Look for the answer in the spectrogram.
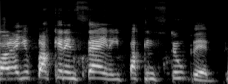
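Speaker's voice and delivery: teasing impression of an indignant rant; mock outburst. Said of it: "you go".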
